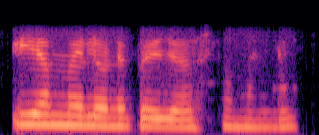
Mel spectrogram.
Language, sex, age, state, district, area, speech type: Telugu, female, 18-30, Andhra Pradesh, N T Rama Rao, urban, conversation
